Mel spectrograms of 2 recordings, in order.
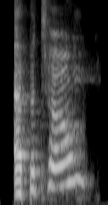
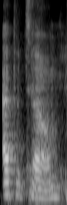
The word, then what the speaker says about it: epitome: I don't know if this is considered easy, but it's epitome. Like epitome. – I don't even know what is that. – Epitome. Here. Epitome. Spell it. E-P-I-T-O-M-E. – Now, if I saw that without you telling me, I probably would have said epitome. – It's pronounced epitome. – Oh. Okay, epitome.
